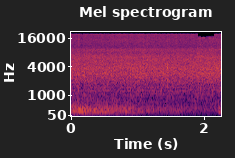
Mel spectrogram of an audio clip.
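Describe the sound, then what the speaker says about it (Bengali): Thunder rumbles from a dark storm sky before any rain falls, a deep, loud, continuous roll that slowly fades without any voices. "বৃষ্টি তো হচ্ছে না, মেঘ ডাকছে আর এ হচ্ছে।"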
